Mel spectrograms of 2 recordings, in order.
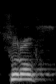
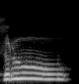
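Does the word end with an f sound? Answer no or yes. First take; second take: yes; no. First: The word ends with an f sound. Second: The word ends in a vowel, no f. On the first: The speaker calls it wrong. "We can't pronounce it with f ... it will be very difficult" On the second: The speaker calls it right. "it's easy"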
